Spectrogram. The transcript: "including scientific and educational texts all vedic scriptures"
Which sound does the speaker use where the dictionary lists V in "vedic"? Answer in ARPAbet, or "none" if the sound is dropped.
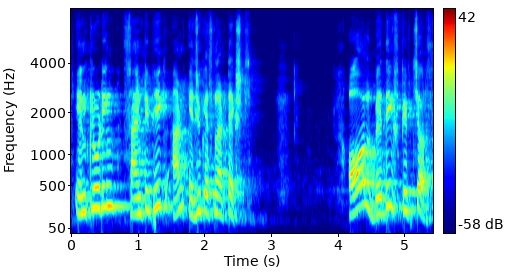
B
